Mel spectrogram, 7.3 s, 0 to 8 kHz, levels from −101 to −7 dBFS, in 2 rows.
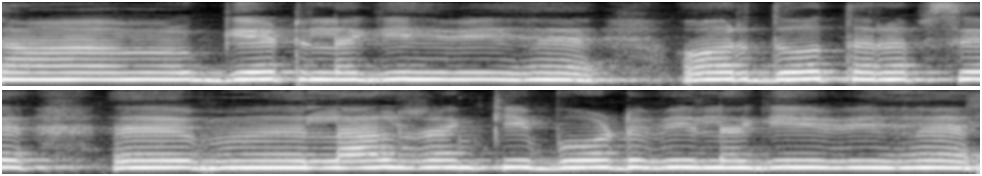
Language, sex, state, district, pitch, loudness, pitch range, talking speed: Hindi, female, Bihar, Vaishali, 245 Hz, -12 LUFS, 240-250 Hz, 165 wpm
